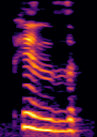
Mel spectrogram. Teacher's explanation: like bowling pins look at the letter right before the s the letter n is voiced so this s will make the z sound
